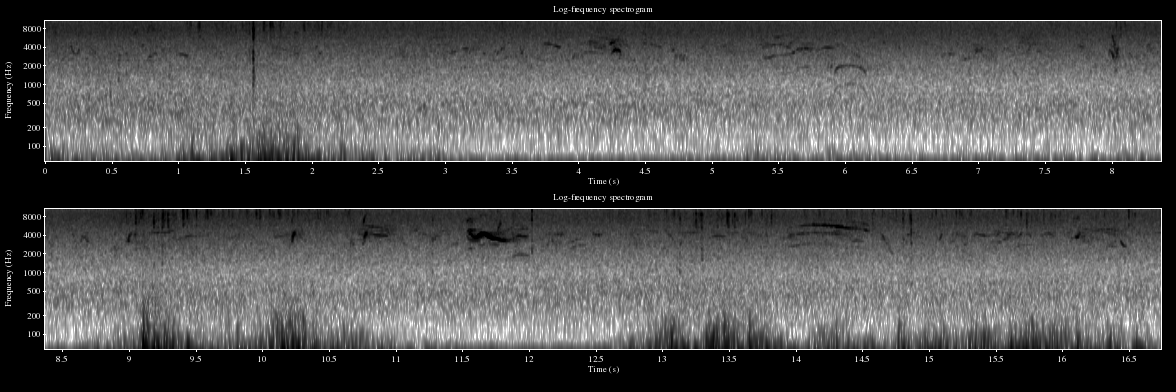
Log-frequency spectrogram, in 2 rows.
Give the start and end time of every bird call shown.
[4.19, 4.39] Hawaii Amakihi (Chlorodrepanis virens)
[5.39, 5.79] Hawaii Amakihi (Chlorodrepanis virens)
[7.99, 8.09] House Finch (Haemorhous mexicanus)
[11.59, 11.89] Hawaii Amakihi (Chlorodrepanis virens)
[13.89, 14.59] Hawaiian Hawk (Buteo solitarius)

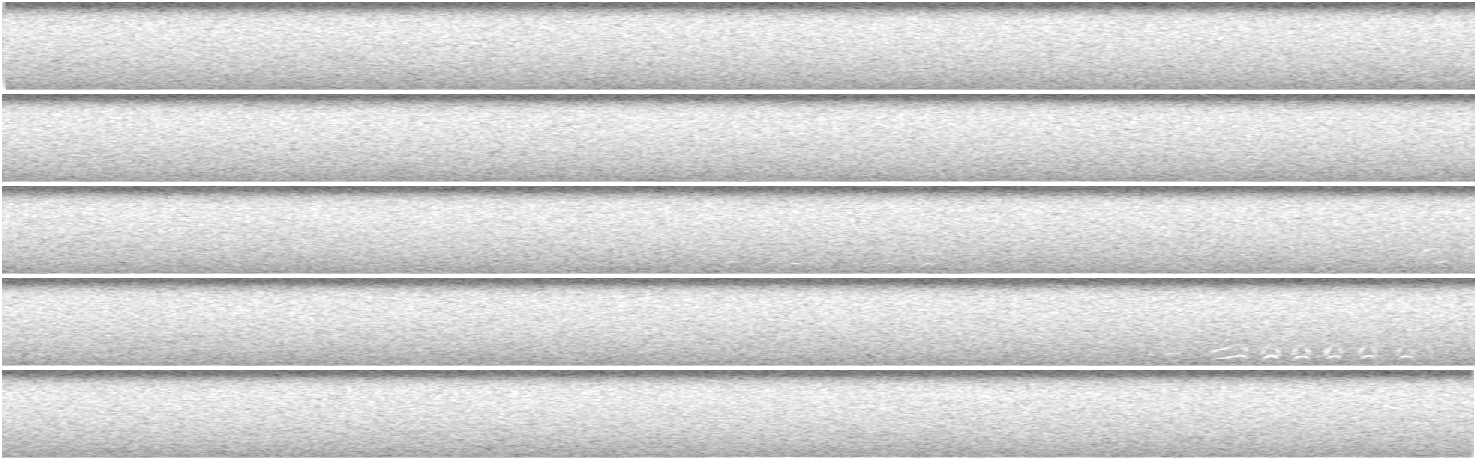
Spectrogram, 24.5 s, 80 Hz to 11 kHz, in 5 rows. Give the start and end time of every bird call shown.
[12.36, 15.26] Band-rumped Storm-Petrel (Hydrobates castro)
[18.56, 19.76] Band-rumped Storm-Petrel (Hydrobates castro)

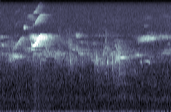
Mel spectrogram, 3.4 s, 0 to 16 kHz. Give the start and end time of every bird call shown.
[0.27, 0.57] Apapane (Himatione sanguinea)
[0.57, 1.17] Iiwi (Drepanis coccinea)
[1.77, 2.57] Omao (Myadestes obscurus)
[2.27, 3.37] Apapane (Himatione sanguinea)

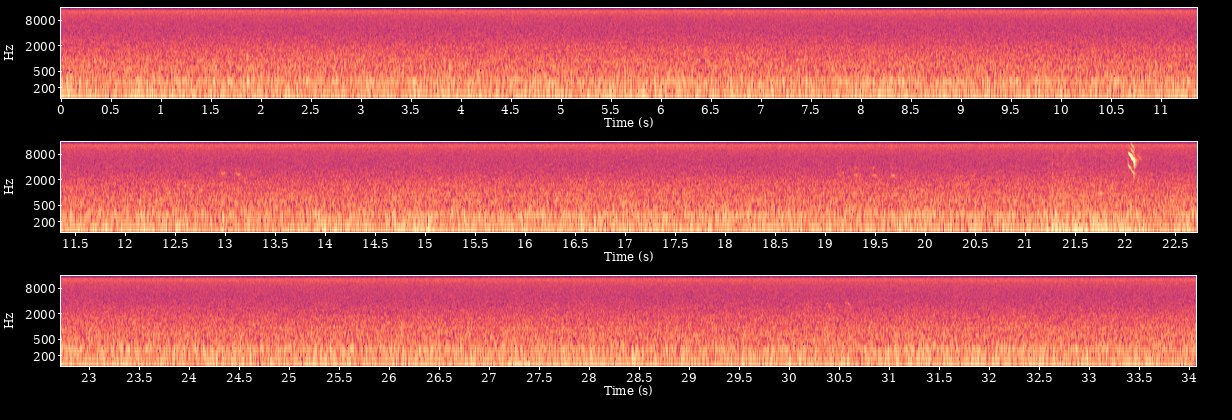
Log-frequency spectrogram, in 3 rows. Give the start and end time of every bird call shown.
[22.00, 22.20] White-crowned Sparrow (Zonotrichia leucophrys)
[30.30, 30.70] Gray-crowned Rosy-Finch (Leucosticte tephrocotis)

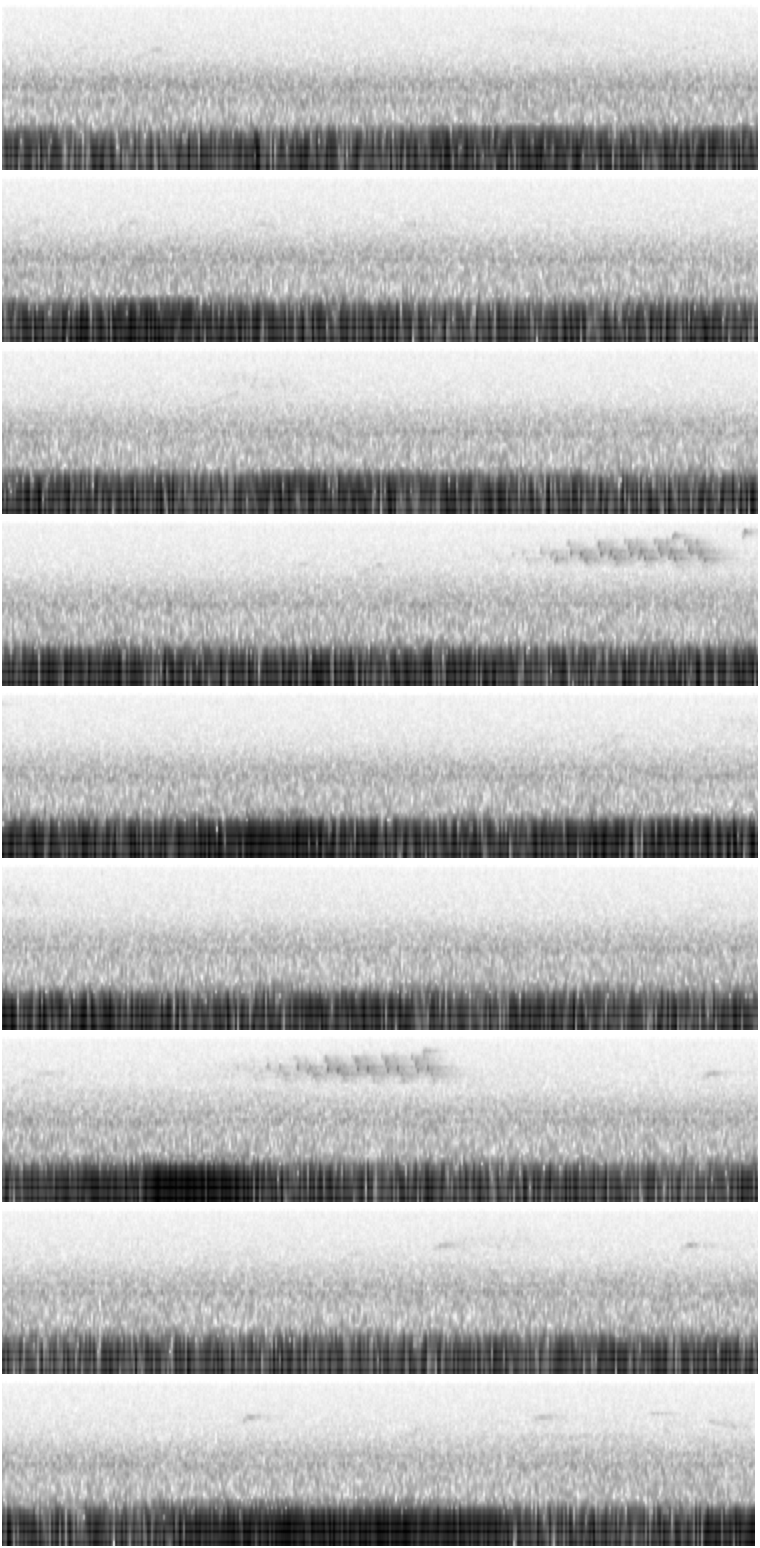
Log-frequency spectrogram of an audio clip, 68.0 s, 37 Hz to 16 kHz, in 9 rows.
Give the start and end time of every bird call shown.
[27.72, 30.52] Ovenbird (Seiurus aurocapilla)
[47.62, 50.12] Ovenbird (Seiurus aurocapilla)
[52.12, 60.12] Eastern Towhee (Pipilo erythrophthalmus)
[62.62, 67.92] Eastern Towhee (Pipilo erythrophthalmus)

